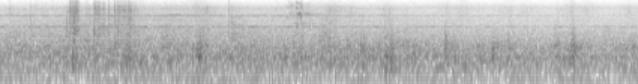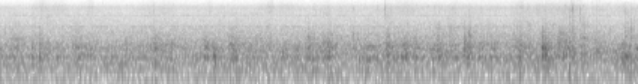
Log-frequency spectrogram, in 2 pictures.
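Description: Escalator running as it carries a rider down: a steady mechanical rumble with frequent clicks and a couple of brief high squeals near the start.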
